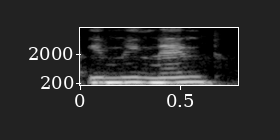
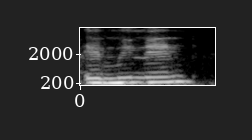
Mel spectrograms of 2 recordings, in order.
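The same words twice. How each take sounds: First: Drawn-out "इमिनेंट", starting on i, not e; confusable-word demo. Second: "एमिनेंट" starting on e, not i; confusable-word demo. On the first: Teacher listing confusable words for students, "इमिनेंट" slowly opened on i. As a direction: say "इमिनेंट" slowly with an opening i sound. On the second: Teacher listing confusable words for students, "एमिनेंट" opened on e. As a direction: say "एमिनेंट" with a clear opening e sound. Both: Shown as a demonstration. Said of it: "confuse word में मैंने आपको तीन word".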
